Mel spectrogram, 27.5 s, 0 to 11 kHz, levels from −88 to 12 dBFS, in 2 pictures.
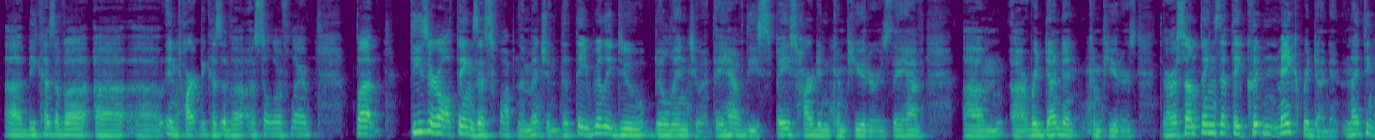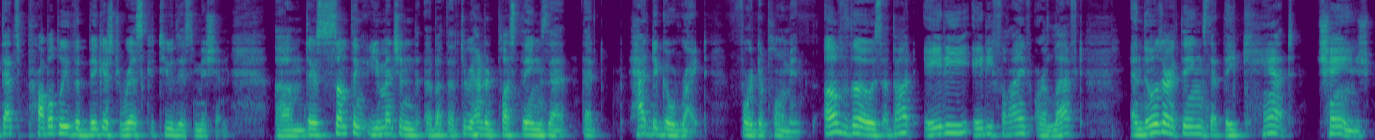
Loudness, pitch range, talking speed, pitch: -22 LUFS, 130-160 Hz, 205 wpm, 140 Hz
